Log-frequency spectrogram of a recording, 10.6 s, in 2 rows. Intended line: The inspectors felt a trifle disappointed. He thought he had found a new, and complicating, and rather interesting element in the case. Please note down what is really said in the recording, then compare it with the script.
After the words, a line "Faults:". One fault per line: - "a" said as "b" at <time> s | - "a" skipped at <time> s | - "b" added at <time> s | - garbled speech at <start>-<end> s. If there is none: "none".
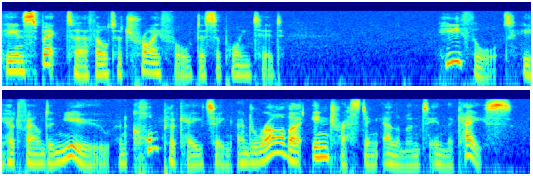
The inspector felt a trifle disappointed. He thought he had found a new, and complicating, and rather interesting element in the case.
Faults:
- "inspectors" said as "inspector" at 0.1 s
